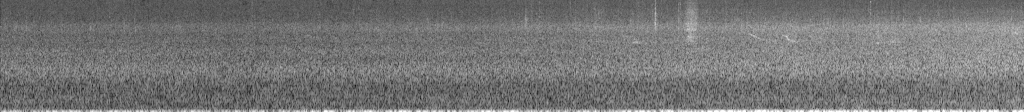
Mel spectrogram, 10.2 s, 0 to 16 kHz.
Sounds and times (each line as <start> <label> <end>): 0.0 windy day 10.2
